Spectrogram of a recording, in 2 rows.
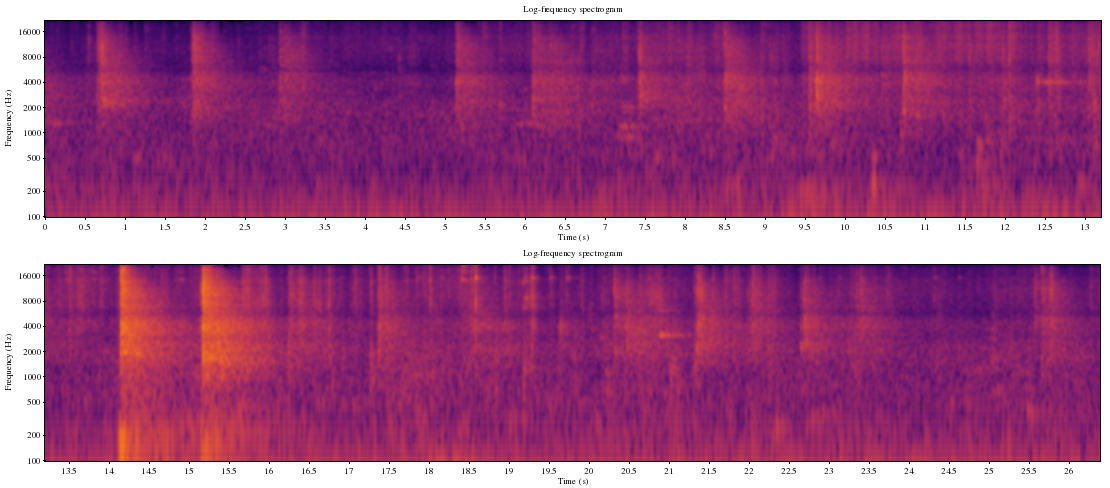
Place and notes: Sun Yat-Sen Memorial Hall - Guard ceremony
In the hall of the Guard ceremony, Sony PCM D50 + Soundman OKM II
